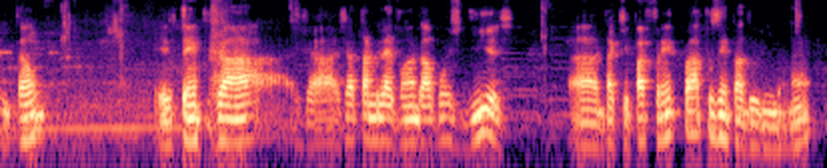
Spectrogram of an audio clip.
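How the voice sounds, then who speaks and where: Music plays in the background while a man speaks at a medium pitch and a fairly slow pace. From Alagoas, Brazil. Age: 60s. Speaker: judge. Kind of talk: interview. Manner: halting.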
